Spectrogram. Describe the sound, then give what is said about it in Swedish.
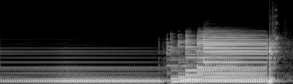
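Distorted electric guitar played through an overdriven Fender amplifier, loud, a sustained overdriven chord ringing for over a second before a burst of crunchy, rapidly picked notes and a sharp final strum. “Men alltså typ eh, tre på en vanlig Fender.”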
